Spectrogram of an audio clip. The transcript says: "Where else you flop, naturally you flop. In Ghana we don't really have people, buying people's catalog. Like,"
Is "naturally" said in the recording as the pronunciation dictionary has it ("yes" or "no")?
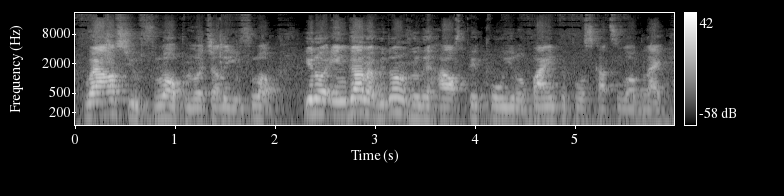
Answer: no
